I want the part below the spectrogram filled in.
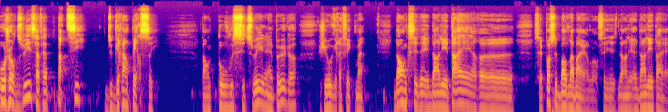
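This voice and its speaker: A man's medium-pitched voice at a very slow pace, with ordinary pitch variation, in a very clean recording with a silent background. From Quebec, Montréal. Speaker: retired agriculture teacher.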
